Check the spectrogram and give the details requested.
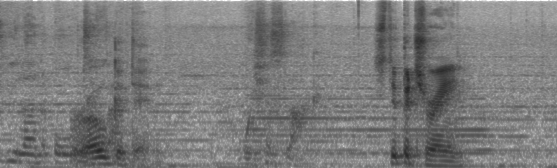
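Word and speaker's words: Roegadyn: No, it's Rogadin. Because I remember. I said it wrong. Rodigan I said it sounds- wrong for like a year. Yeah, you said it the way that sounds better, but it's not correct.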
